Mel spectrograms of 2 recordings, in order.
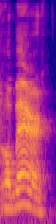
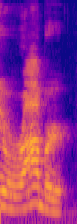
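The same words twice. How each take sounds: First: The name is said with a Spanish pronunciation. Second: The name is said with an English pronunciation. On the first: The speaker calls it right. "You say Robert" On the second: The speaker calls it wrong. "in Spanish, you don't say Robert"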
